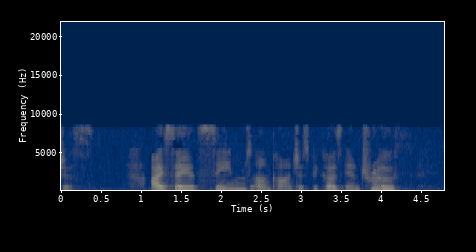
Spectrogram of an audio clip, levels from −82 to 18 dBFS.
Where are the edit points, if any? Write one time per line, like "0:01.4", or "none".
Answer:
none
